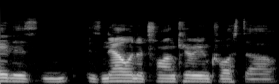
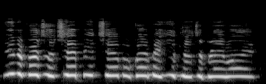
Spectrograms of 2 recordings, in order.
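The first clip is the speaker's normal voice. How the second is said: very high, loud squeaky falsetto; mock female voice, squealing threats; Alexa Bliss; 8 dB louder than usual. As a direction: rant in a hammed-up shrill falsetto, vowing revenge. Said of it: "And Alexa Bliss is like".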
